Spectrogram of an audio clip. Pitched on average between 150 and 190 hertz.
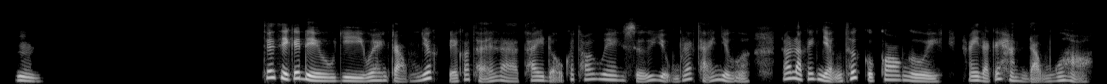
Yes: medium, 185 Hz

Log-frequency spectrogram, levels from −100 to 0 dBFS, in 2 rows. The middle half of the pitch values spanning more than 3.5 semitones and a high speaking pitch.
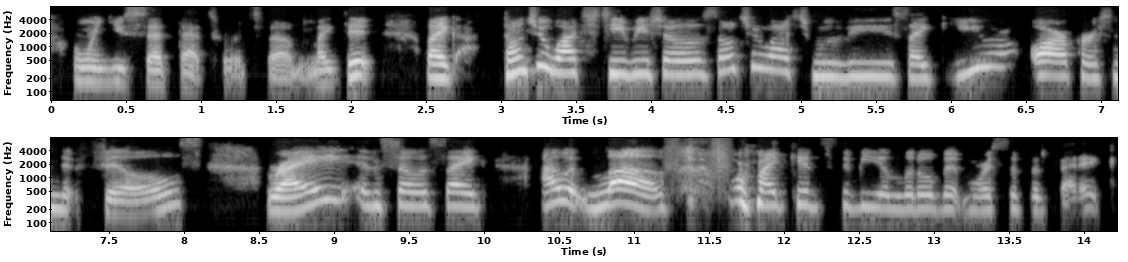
Yes: average, 4.2 semitones; high, 230 Hz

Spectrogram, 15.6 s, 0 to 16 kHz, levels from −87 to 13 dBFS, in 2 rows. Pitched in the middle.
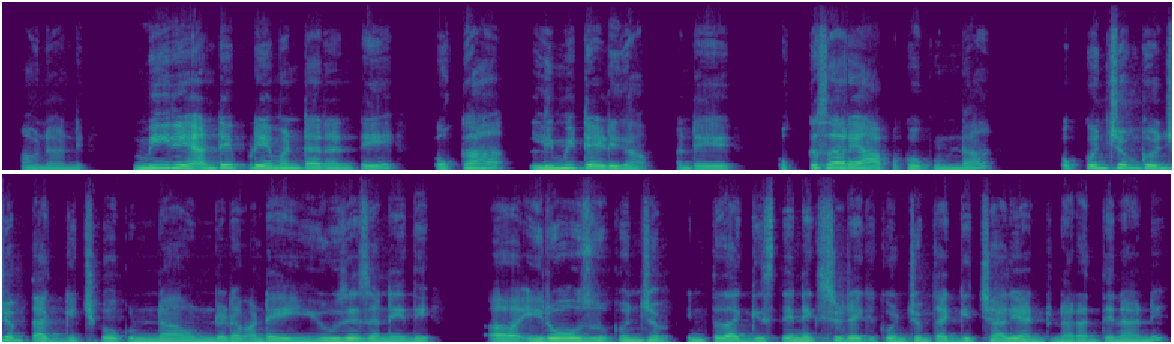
No: high, 200 Hz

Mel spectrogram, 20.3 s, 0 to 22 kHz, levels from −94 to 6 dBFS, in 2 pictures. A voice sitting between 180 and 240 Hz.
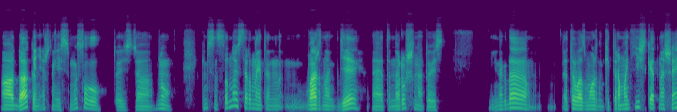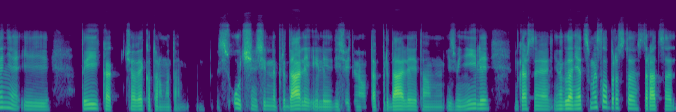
No: low, 125 Hz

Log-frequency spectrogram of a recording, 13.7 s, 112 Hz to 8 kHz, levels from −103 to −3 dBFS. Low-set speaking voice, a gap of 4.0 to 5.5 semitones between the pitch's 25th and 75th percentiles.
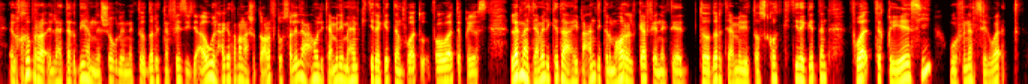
Yes: low, 130 Hz; average, 4.7 semitones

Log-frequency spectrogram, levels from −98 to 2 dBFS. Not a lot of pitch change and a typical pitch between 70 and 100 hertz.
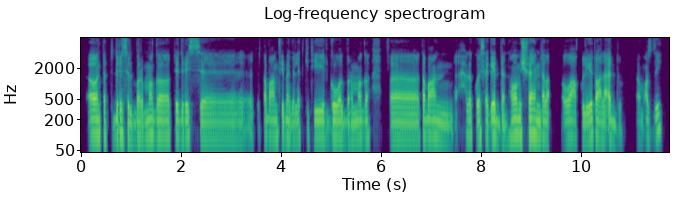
Yes: narrow, 1.5 semitones; very low, 95 Hz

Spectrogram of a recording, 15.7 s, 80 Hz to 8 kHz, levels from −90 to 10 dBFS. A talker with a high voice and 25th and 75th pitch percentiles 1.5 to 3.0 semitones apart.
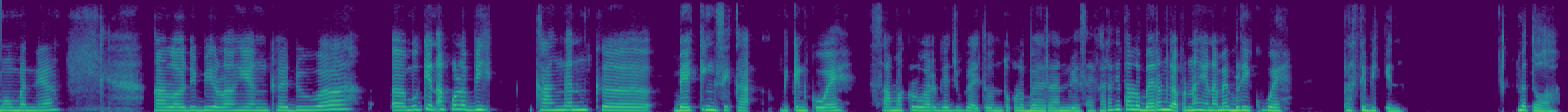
Yes: high, 225 Hz; narrow, 2.4 semitones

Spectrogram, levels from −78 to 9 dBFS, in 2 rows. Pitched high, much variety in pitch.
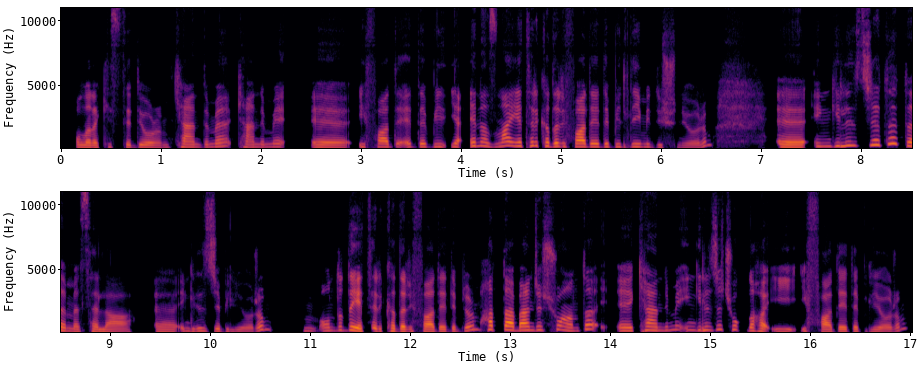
Yes: high, 220 Hz; wide, 6.5 semitones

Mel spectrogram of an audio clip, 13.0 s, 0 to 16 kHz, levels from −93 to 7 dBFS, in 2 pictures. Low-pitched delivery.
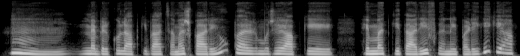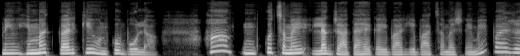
No: medium, 175 Hz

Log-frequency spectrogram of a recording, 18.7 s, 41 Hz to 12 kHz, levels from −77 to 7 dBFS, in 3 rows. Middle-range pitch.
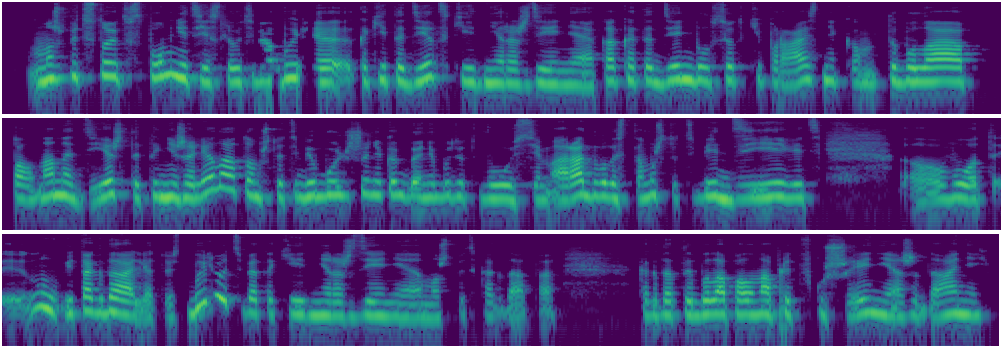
No: high, 215 Hz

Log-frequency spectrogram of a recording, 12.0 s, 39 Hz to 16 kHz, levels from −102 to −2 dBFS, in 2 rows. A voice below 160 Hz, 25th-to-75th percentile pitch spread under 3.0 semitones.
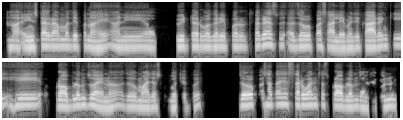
Yes: medium, 140 Hz; narrow, 2.4 semitones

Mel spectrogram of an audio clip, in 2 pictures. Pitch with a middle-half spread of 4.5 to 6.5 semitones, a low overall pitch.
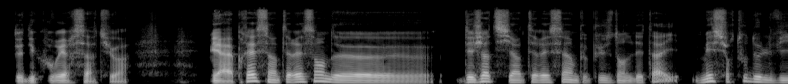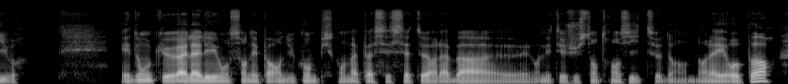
Yes: average, 5.0 semitones; very low, 85 Hz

